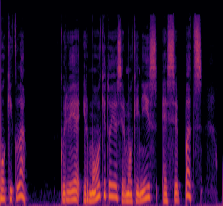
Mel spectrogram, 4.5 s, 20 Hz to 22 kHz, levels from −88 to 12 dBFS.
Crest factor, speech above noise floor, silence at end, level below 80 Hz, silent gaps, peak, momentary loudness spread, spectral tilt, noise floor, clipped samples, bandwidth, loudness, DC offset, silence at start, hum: 16 dB; 30 dB; 0 s; -58 dBFS; none; -12 dBFS; 7 LU; -5.5 dB/octave; -56 dBFS; under 0.1%; 16.5 kHz; -27 LUFS; under 0.1%; 0 s; none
